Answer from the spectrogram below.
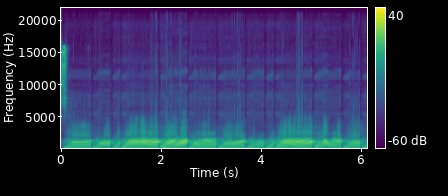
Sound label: the bass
